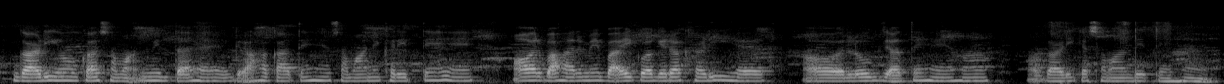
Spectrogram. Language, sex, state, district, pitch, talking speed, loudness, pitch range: Hindi, female, Chhattisgarh, Jashpur, 165 Hz, 140 wpm, -31 LUFS, 160-180 Hz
